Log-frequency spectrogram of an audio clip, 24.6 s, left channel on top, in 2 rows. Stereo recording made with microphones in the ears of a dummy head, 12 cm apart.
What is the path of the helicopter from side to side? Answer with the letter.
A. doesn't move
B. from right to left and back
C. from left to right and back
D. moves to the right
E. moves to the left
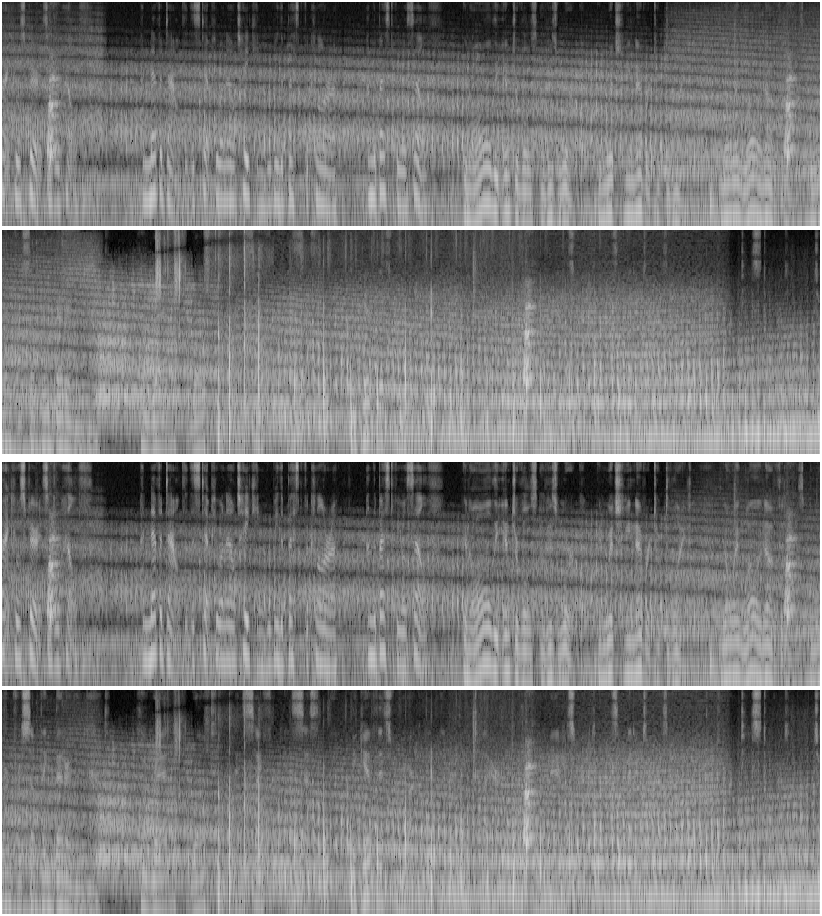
D.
